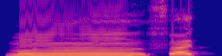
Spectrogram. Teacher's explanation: ہم نون ساکن کی ساؤنڈ کو چھپائیں گے بھی اور ناک میں آواز کو ٹھہرائیں گے بھی ، یعنی غنہ بھی کریں گے، اخفا بھی کریں گے اور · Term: اخفا مع الغنہ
